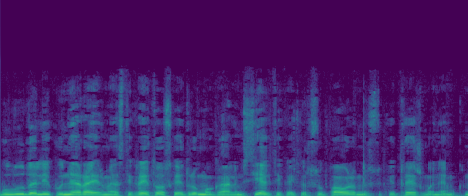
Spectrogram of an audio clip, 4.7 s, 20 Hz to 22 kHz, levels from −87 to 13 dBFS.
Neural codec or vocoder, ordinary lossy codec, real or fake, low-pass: none; AAC, 48 kbps; real; 14.4 kHz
